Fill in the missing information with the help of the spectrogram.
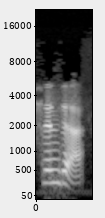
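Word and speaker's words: Cynda: That's Cinda. Cinda Williams. She called Cinda.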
